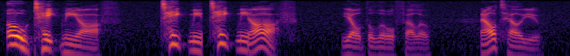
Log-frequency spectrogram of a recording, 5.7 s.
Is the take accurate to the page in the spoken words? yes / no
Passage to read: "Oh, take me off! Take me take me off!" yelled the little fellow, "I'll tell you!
yes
